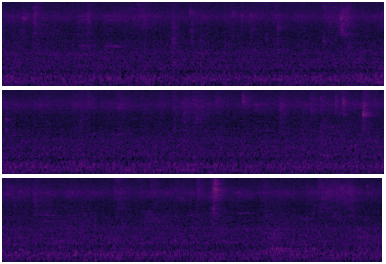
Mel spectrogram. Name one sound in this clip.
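Spoons and hands clink softly against plates.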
